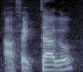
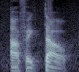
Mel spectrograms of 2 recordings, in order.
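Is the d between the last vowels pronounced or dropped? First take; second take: pronounced; dropped. First: The d before the final o is pronounced. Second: The d before the final o is dropped. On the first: "en vez de decir afectado" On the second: "decimos afectado"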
